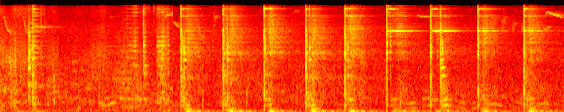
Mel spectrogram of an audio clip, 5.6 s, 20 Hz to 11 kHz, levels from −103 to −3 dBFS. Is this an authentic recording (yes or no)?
yes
